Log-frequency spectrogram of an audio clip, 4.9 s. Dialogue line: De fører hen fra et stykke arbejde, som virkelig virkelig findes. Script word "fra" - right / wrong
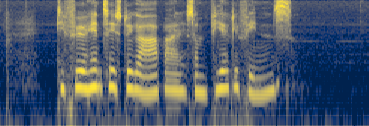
wrong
